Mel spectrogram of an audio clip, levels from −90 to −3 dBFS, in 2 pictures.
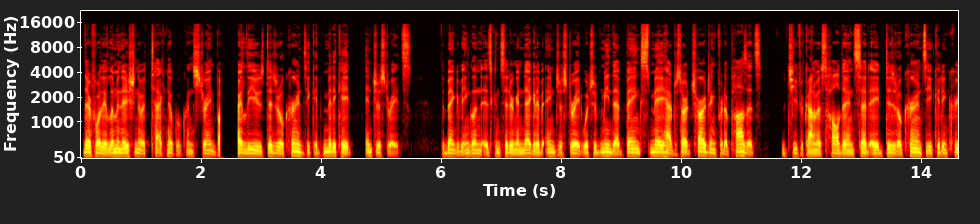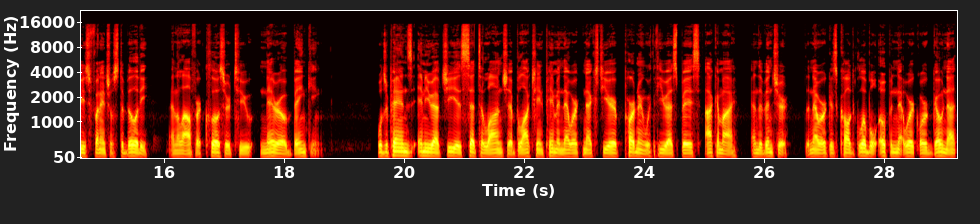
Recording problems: audio cutting out; at 2.5 s

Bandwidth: 15 kHz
